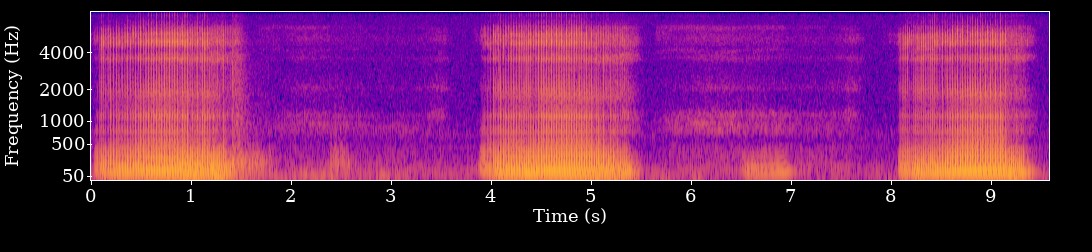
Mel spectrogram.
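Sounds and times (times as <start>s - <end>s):
man snoring loudly in bedroom: 0.0s - 1.4s, 3.9s - 5.5s, 8.1s - 9.5s.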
